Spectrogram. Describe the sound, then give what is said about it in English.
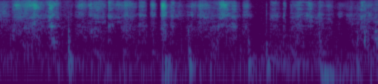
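Pen scratching as someone writes a word on a card, a quiet series of short, dry strokes with brief pauses between them and no talking. “On the third card, write secret.”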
